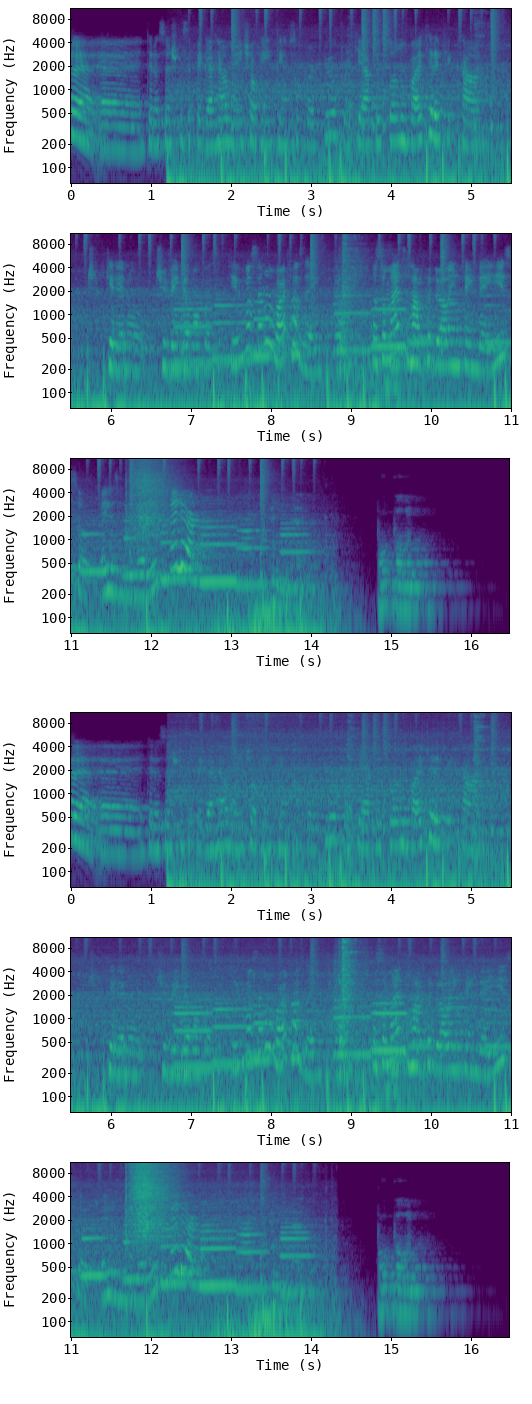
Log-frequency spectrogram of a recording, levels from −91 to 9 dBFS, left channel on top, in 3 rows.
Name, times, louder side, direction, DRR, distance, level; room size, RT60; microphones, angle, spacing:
voice 1, 0.0-5.3 5.7-12.6, left 2 dB, 70° left, 4 dB, 2.5 m, -33 dB
sound 1, 1.2-14.2, left 1 dB, 25° left, 1.3 m, -34 dB
Truck, 1.2-14.3, right 2 dB, 90° right, 1.8 m, -32 dB
Wind instrument woodwind instrument, 6.8-8.4 8.8-14.1, right 2 dB, 20° right, 1.0 m, -34 dB
voice 2, 9.3-10.0 13.4-14.0 14.8-15.3, equal, 5° left, 1 dB, 7.4 m, -38 dB
25.0 x 23.5 x 6.9 m, 0.93 s
head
